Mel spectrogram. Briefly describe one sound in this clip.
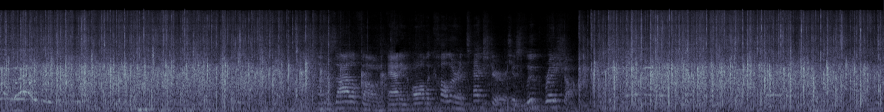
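An audience claps and applauds in a large hall.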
